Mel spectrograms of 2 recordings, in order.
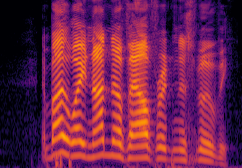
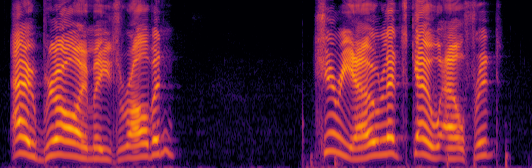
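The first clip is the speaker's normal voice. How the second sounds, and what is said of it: Exaggerated mock British accent. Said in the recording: “shitty British accent”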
